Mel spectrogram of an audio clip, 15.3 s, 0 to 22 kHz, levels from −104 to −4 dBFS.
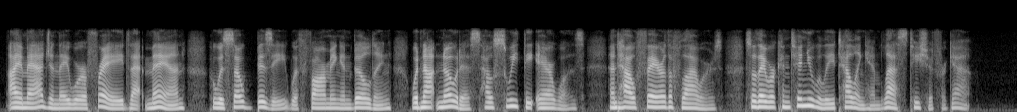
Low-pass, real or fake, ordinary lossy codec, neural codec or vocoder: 7.2 kHz; real; Opus, 32 kbps; none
